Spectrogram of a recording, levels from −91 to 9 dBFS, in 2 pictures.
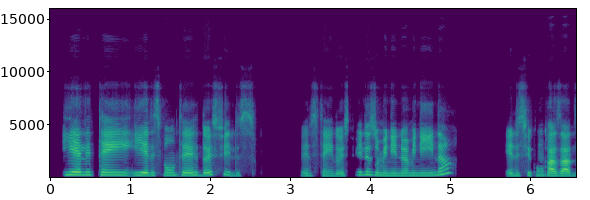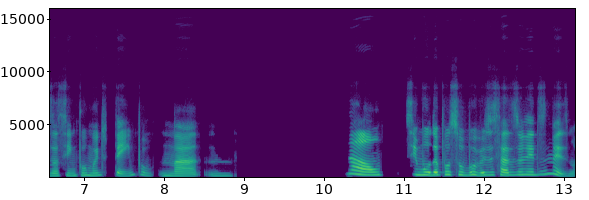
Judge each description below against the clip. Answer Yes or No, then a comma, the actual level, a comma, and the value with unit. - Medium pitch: No, high, 230 Hz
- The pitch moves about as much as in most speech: Yes, average, 3.9 semitones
